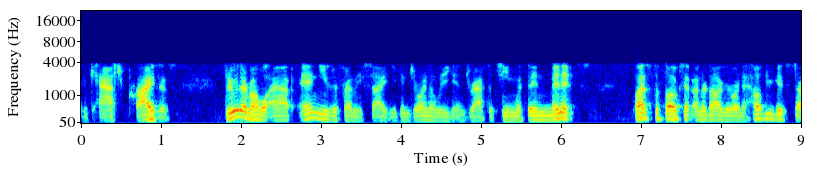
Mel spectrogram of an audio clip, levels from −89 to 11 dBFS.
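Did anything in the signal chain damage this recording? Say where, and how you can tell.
Yes, tandem speech coding throughout the clip, at the codec stage. Speech sounds rougher, muffled and warbly, with nothing above 3.8 kHz. This points to two AMR-NB encodings in a row, likely bridged by G.711, each coder re-quantising the previous one's degraded output.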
